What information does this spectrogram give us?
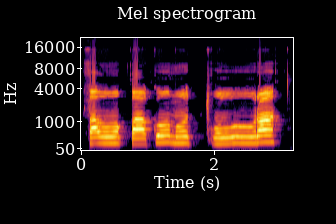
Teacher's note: قاف کو موٹا کرنا ہے، اس کاف کو باریک پڑھیں گے۔ میم کو طوا کے ساتھ ملانا ہے، طوا میں سختی کرنی ہے، طوا کو دبانا ہے۔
